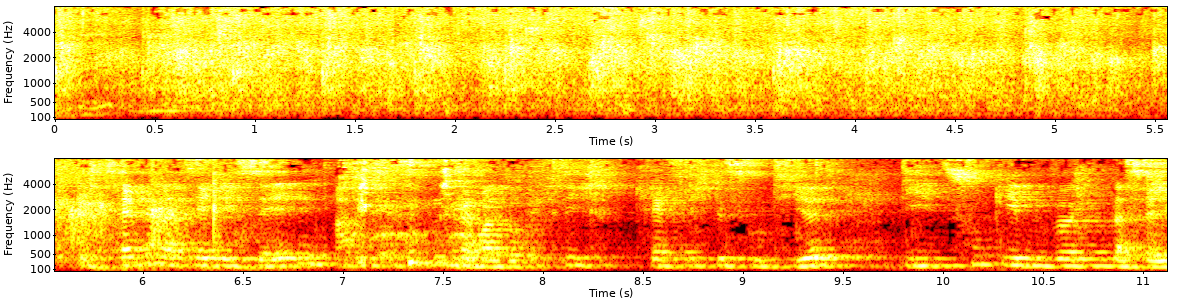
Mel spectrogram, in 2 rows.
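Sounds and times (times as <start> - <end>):
audience applause: 0.0 - 6.4
speech: 5.9 - 11.1.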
